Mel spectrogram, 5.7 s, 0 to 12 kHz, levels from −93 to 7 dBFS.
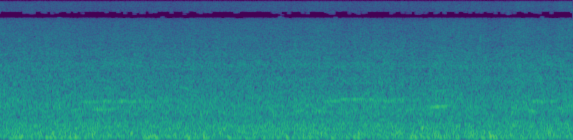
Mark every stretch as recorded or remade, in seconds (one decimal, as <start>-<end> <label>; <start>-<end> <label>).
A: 0.0-5.7 recorded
